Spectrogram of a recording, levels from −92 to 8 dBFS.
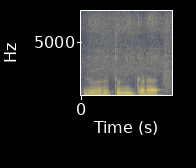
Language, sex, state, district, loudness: Tamil, male, Tamil Nadu, Kanyakumari, -16 LUFS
